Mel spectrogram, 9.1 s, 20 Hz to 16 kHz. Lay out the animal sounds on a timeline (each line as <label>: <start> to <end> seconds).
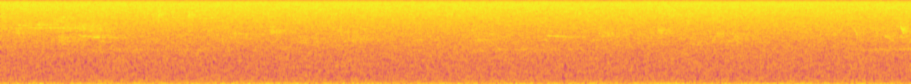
Chestnut-sided Warbler (Setophaga pensylvanica): 0.0 to 1.1 seconds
